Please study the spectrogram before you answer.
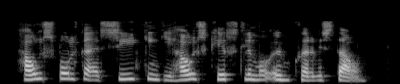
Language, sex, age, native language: Icelandic, female, 40-49, Icelandic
